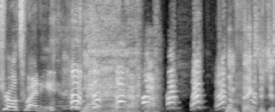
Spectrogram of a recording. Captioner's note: group laughs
